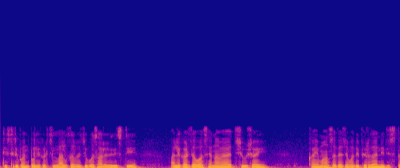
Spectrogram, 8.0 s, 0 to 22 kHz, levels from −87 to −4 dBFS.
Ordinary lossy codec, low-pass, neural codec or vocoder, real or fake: none; 5.4 kHz; none; real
